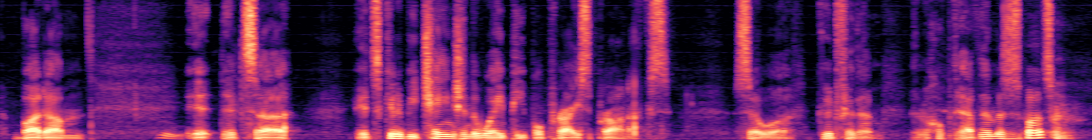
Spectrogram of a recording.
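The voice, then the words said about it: Hoarse, partly lost voice. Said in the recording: “you lose your voice ... you've already lost like 30% during the show ... That's the done deal on my voice. 30% off.”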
